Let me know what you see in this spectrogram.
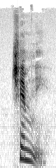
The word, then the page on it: chimney: American English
